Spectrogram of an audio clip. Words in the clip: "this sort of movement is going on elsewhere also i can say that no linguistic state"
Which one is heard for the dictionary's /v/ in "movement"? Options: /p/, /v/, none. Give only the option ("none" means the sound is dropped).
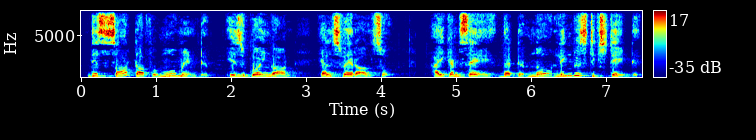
/v/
